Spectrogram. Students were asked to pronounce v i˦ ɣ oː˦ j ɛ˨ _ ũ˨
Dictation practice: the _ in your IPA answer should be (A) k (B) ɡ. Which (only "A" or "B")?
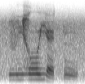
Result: A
